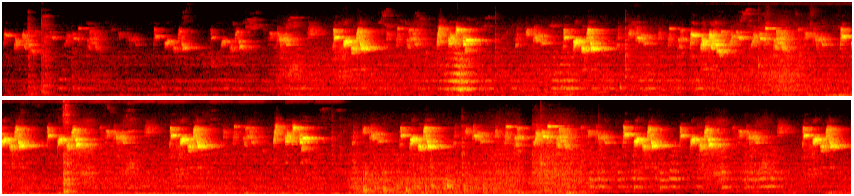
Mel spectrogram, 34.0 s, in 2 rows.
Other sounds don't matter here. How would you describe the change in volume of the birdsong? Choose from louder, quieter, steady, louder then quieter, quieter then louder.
louder.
